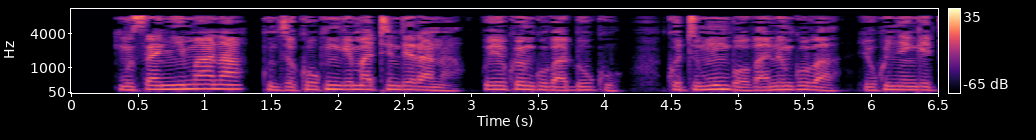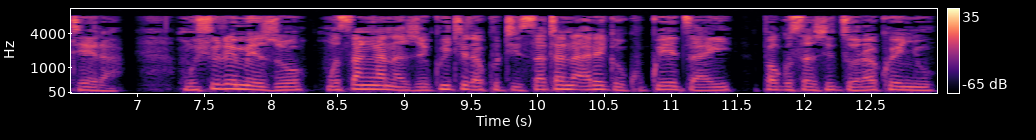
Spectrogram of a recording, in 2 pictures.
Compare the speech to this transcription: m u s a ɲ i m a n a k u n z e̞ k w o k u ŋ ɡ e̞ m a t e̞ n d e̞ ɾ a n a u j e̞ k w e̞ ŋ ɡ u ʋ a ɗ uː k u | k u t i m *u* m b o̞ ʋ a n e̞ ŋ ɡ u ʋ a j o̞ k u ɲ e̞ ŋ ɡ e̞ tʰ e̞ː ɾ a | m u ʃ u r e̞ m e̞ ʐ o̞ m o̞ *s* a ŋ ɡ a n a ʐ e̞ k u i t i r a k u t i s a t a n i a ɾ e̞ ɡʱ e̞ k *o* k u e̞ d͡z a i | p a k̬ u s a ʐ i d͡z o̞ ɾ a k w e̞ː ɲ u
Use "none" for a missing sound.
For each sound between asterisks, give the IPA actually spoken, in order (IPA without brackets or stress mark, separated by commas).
u, s, u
